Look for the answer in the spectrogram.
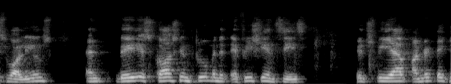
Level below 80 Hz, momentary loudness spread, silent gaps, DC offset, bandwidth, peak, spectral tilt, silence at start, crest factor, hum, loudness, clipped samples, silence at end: -68 dBFS; 12 LU; none; under 0.1%; 10 kHz; -6 dBFS; -6.5 dB/octave; 0 s; 18 dB; none; -23 LUFS; under 0.1%; 0.05 s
